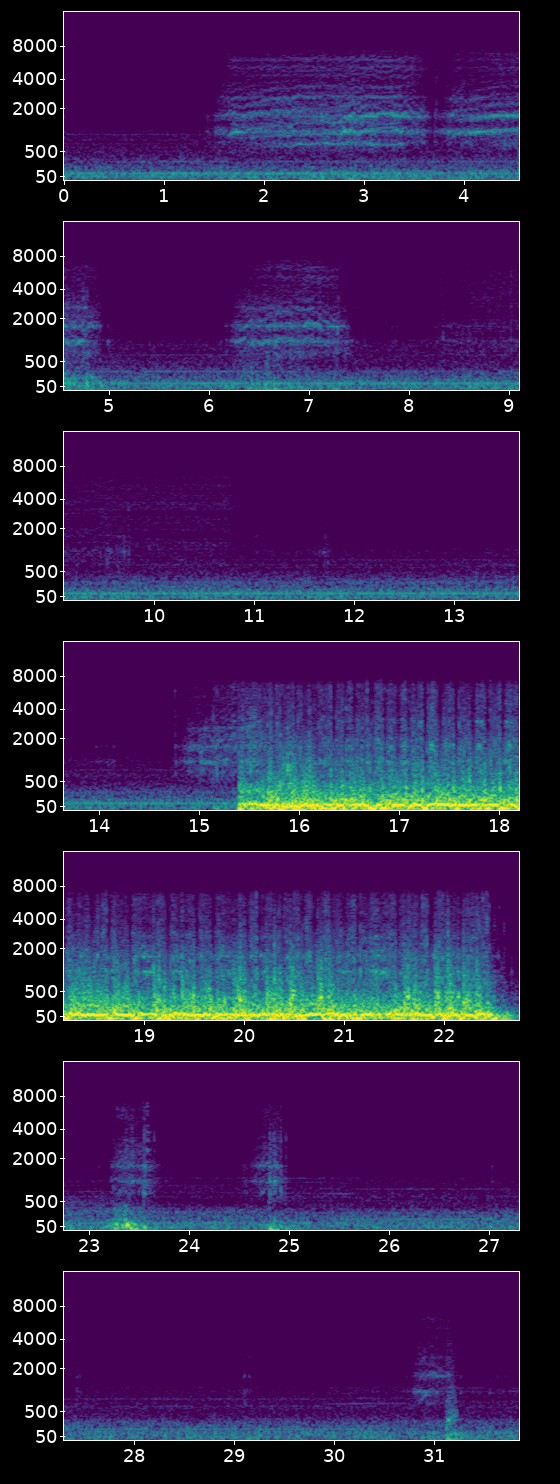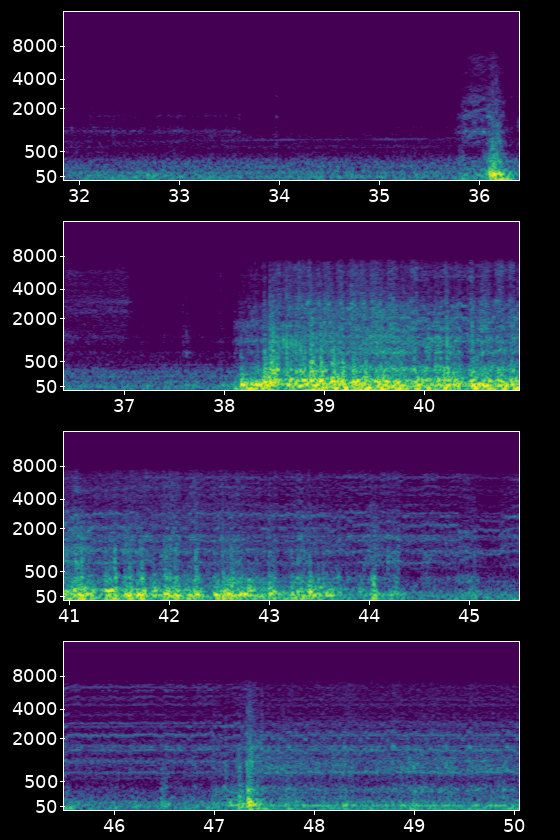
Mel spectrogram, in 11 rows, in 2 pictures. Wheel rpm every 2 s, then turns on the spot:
30, 130, 60, 60, 10, 0, 0, 70, 150, 150, 150, 50, 10, 0, 0, 10, 20, 10, 10, 100, 140, 120, 90, 100, 100.
4-10 32-34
